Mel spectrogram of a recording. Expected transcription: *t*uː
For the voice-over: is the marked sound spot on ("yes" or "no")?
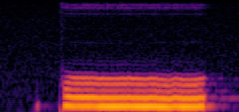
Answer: no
